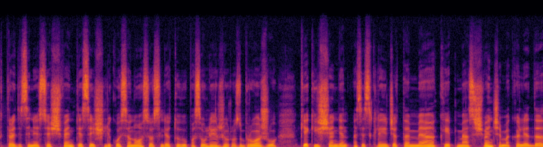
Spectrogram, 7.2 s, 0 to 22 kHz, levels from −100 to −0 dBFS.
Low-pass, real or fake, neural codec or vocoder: 19.8 kHz; real; none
